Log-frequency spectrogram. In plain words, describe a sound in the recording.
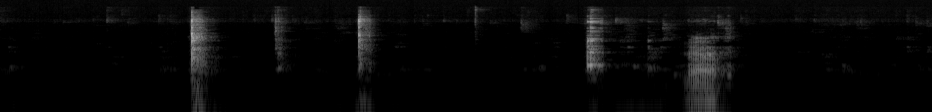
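Metal parts of a hand press click and clack.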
